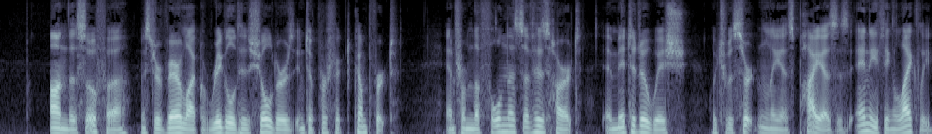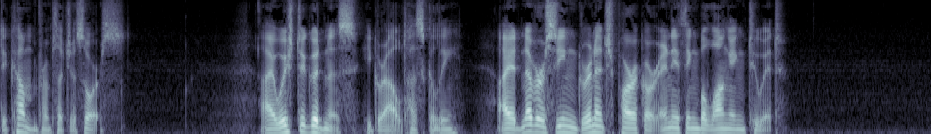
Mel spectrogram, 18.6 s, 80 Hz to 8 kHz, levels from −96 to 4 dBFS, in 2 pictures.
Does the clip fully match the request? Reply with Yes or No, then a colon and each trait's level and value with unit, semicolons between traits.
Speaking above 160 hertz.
No: low, 110 Hz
